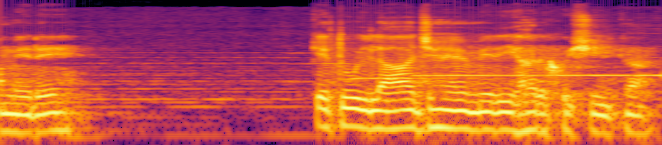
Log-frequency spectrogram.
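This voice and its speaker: A man speaks at a fairly low pitch with fairly even intonation. Music plays in the background. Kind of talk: poetry reading.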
